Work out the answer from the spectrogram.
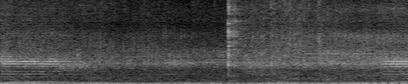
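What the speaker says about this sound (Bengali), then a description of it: "এটা একটুখানি ভাজবো।" Mutton pieces frying in a pan for boti masala, giving a steady close sizzle with a low rumbling undertone and a single sharp clink of metal midway.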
